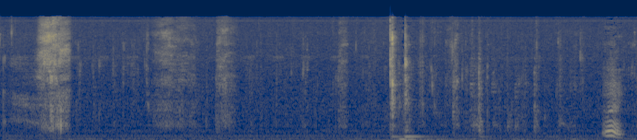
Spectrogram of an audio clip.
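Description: A person chewing a mouthful of spicy stir-fried chicken (dak galbi) with perilla leaves, with a few short breathy mouth noises and a faint click. Near the end a short hum falls in pitch.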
